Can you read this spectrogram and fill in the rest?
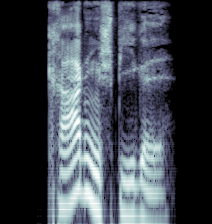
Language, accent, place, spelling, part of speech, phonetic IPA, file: German, Germany, Berlin, Kragenspiegel, noun, [ˈkʁaːɡn̩ˌʃpiːɡl̩], De-Kragenspiegel.ogg
- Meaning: collar tab, gorget patch, collar patch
